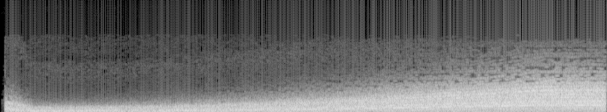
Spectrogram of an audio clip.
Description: turbine_launch.wav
